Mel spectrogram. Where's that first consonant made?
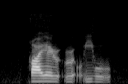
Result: uvula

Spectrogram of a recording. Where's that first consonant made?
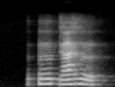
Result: throat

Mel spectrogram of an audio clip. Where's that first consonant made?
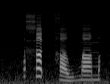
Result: velum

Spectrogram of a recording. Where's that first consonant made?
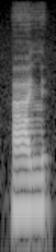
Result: tongue tip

